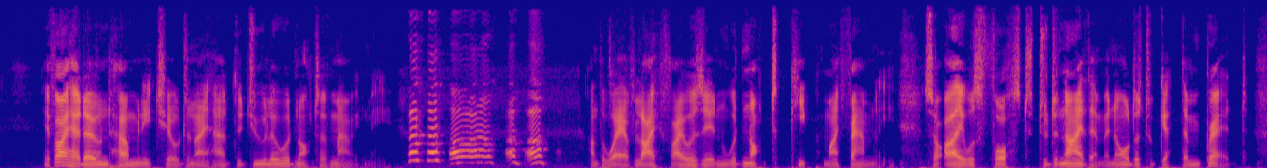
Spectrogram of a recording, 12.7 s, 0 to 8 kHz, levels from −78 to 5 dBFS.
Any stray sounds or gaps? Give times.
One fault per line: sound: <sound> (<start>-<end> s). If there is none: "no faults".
sound: laugh (4.1-5.6 s)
